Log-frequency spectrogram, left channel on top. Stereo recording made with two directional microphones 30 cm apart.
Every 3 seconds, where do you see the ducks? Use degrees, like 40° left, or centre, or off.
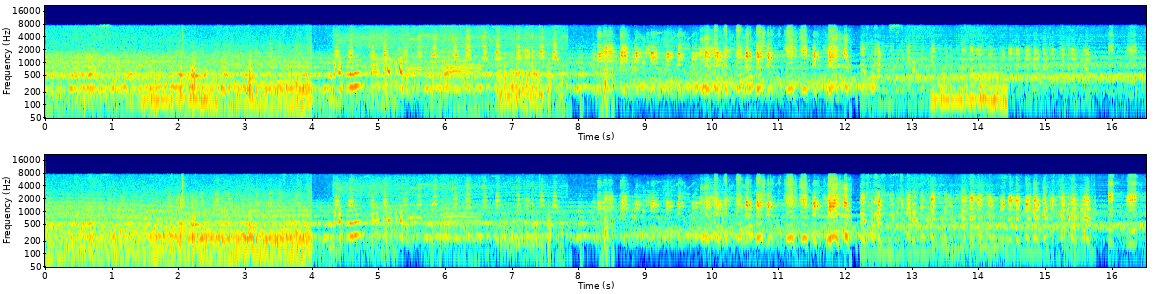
60° right, 20° left, 50° left, 10° left, 50° right, 60° right.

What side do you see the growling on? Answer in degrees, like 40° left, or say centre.
70° left.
